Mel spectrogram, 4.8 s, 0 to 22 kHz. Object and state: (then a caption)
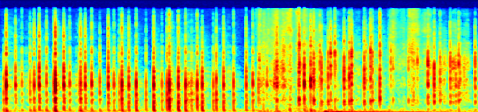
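Cardboard soap box. A small green Irish Spring cardboard bar-soap box, likely still holding the soap bar, is tapped and scratched quickly with fingertips and nails. Dry, short taps with a hollow knock near 950 Hz come in a fast, uneven run. They then blur into denser, brighter scratching that fills the second half with almost no ring after each stroke.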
